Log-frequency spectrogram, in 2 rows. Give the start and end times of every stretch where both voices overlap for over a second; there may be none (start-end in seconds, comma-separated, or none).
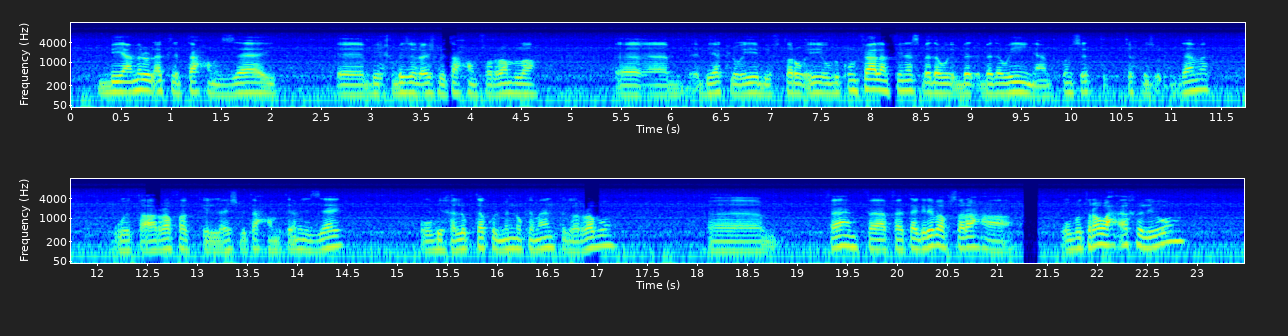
none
